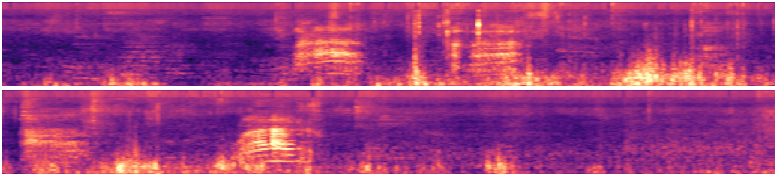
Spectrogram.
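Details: A cat reaching out with its paw while asking for food gives several drawn-out, nasal meows, about four in the stretch, with a person speaking softly and wind noise underneath.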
